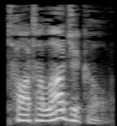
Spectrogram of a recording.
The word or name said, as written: tautological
